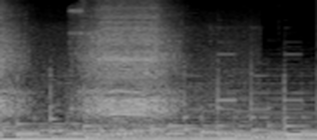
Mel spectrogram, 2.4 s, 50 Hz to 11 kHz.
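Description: Background music with two short bursts of a 1000kv brushless motor whirring up as the throttle is blipped: a brief one at the start and a longer one of under a second just after.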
